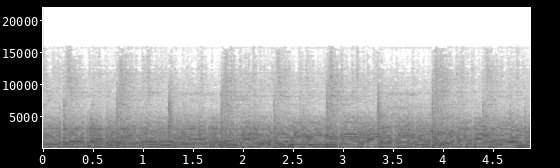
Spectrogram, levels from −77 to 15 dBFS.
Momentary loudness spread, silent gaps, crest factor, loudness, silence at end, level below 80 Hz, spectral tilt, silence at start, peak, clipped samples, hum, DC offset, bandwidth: 1 LU; none; 14 dB; -18 LUFS; 0 s; -46 dBFS; -3.5 dB/octave; 0 s; -4 dBFS; under 0.1%; none; under 0.1%; 16.5 kHz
